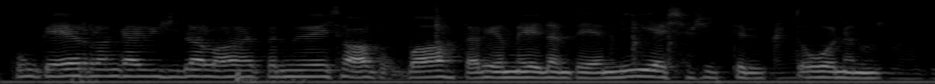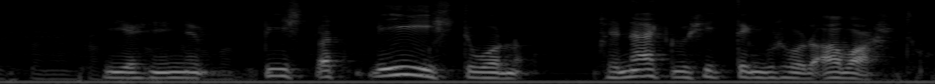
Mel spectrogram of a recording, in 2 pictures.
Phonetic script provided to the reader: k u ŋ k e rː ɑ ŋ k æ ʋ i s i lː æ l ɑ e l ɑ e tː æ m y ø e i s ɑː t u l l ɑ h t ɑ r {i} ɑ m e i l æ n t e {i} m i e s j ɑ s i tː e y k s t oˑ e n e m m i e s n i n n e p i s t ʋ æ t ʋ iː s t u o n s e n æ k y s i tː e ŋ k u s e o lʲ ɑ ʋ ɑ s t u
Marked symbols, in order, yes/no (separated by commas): yes, no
